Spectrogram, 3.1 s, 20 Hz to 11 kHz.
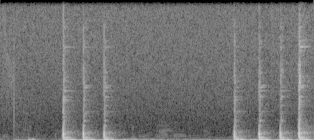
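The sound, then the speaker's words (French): Someone knocks on a hotel room door: three firm knocks, a pause of about a second, then four more. Each is a dull, low thud with a short crisp edge, heard alone over faint background hiss. “Il trouve la chambre 203. Hésite un moment et frappe.”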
